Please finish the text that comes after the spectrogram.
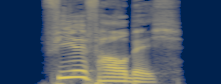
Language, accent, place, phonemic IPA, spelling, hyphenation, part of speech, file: German, Germany, Berlin, /ˈfiːlˌfaʁbɪç/, vielfarbig, viel‧far‧big, adjective, De-vielfarbig.ogg
- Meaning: multicoloured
